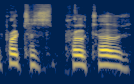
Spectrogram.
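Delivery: normal talking voice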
